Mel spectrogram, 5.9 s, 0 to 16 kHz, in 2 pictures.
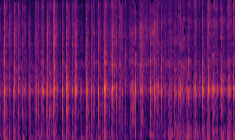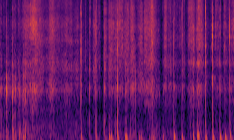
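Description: A small, hollow, empty cardboard toilet paper tube is held close to the microphone and tapped and scratched quickly with fingertips and short nails. Rapid, dry, papery taps ring briefly with a hollow tone near 1.5 kHz, and a softer stretch of bright scratching sits in the middle before the fast tapping resumes.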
